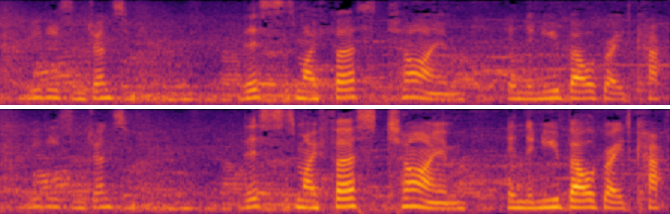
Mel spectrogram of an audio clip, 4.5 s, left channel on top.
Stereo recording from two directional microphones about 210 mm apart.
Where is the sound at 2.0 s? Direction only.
30° right (ahead or behind).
